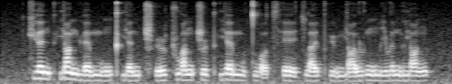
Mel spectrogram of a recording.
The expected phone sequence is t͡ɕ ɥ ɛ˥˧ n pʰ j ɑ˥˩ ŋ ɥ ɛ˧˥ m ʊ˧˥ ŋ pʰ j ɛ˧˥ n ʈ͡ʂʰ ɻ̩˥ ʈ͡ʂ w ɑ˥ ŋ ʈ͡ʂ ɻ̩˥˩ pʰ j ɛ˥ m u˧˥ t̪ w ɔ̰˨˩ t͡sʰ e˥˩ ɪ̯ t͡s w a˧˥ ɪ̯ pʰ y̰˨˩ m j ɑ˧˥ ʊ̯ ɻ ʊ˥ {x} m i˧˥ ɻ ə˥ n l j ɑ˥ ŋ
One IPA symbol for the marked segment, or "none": ŋ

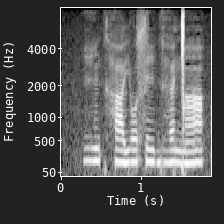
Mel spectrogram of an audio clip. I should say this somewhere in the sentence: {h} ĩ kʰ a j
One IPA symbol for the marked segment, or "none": ɦ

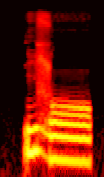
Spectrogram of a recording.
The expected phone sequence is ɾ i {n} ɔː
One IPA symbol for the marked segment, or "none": ɮ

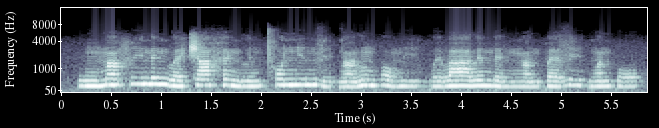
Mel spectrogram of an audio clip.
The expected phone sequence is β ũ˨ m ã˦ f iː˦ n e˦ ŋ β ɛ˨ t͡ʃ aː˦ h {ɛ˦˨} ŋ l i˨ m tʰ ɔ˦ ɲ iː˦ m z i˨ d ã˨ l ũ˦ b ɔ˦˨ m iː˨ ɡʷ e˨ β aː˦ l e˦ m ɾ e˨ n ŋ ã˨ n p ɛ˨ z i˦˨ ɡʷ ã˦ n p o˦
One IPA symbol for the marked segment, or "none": ɛ˦˨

